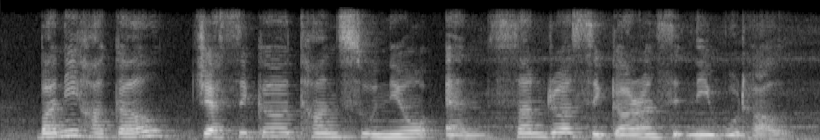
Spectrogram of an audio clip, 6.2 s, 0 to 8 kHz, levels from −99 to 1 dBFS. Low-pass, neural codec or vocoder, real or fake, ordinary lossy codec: 7.2 kHz; none; real; none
